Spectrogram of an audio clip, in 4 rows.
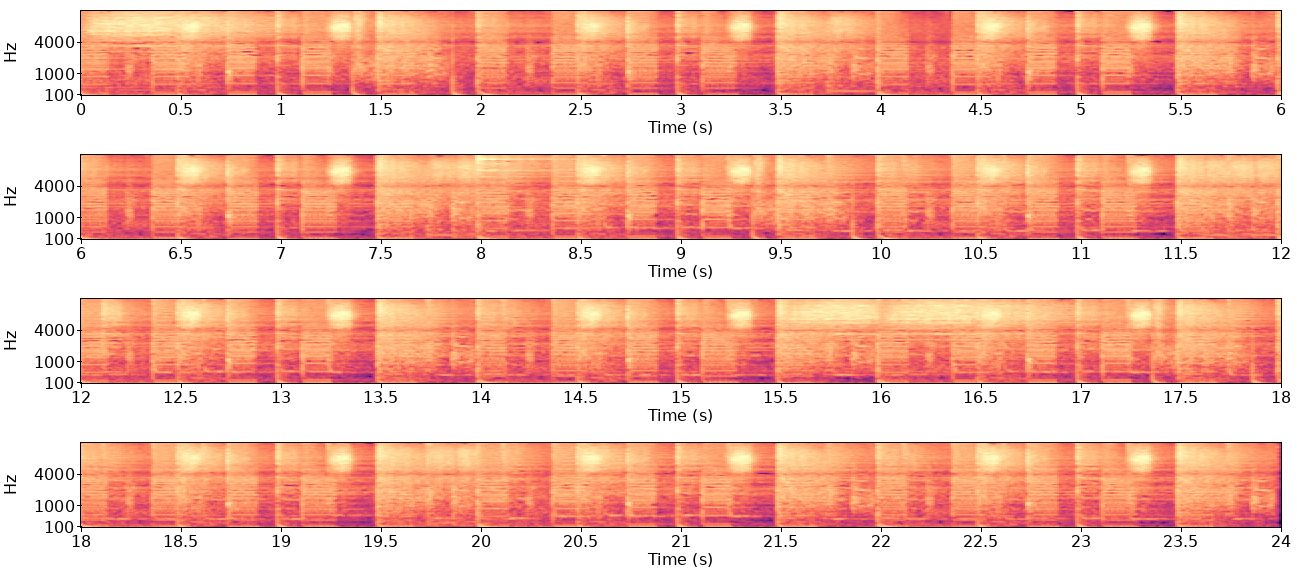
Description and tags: Loop Fighting Evil Mummies 00
A music loop to be used in fast paced games with tons of action for creating an adrenaline rush and somewhat adaptive musical experience.
victory, music, music-loop, videogames, battle, indiegamedev, game, games, loop, gamedeveloping, war, gamedev, gaming, videogame, indiedev, Video-Game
